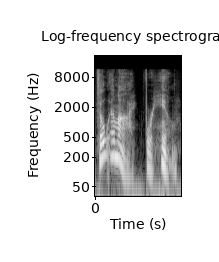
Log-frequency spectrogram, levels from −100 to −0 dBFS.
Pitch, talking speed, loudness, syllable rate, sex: 140 Hz, 140 wpm, -17 LUFS, 4.2 syllables/s, male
